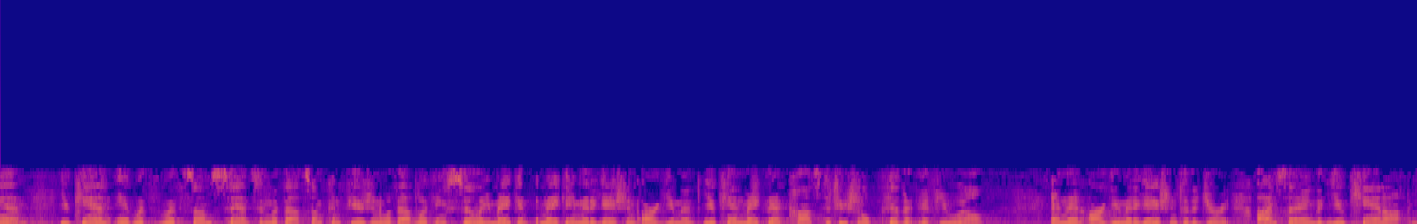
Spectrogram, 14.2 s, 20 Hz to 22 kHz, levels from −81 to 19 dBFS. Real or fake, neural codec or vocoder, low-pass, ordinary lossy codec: real; none; 5.4 kHz; Opus, 24 kbps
